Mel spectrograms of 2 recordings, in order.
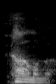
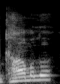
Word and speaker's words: Kamala: just because and let's let's say her name correctly kamla kamla sorry sorry racist people I know you're not Jackie and fake W people call her Kamala as a way to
